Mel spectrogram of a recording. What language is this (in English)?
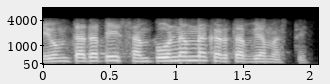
Sanskrit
